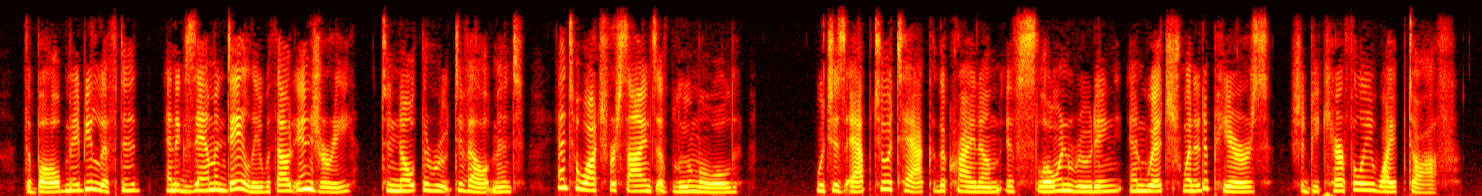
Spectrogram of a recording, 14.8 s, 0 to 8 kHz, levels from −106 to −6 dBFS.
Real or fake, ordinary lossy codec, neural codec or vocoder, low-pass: real; Opus, 64 kbps; none; 7.2 kHz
